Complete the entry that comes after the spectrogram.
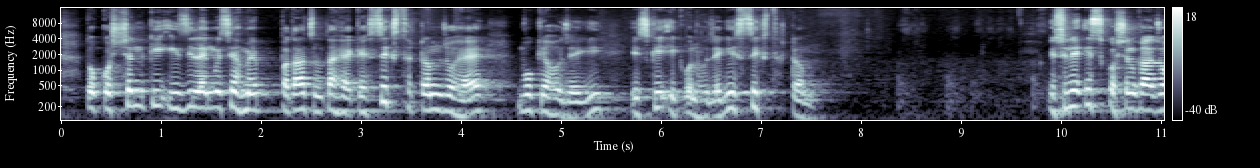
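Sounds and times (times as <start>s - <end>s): marker pen writing on board: 8.0s - 10.8s.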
